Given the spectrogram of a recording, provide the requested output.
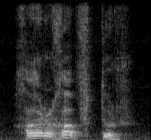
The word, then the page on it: xarxaftur: Xyzyl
